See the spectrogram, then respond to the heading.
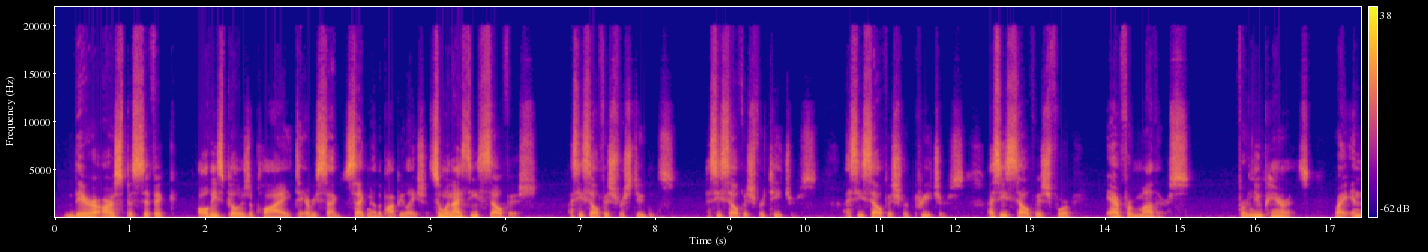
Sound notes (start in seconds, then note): none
